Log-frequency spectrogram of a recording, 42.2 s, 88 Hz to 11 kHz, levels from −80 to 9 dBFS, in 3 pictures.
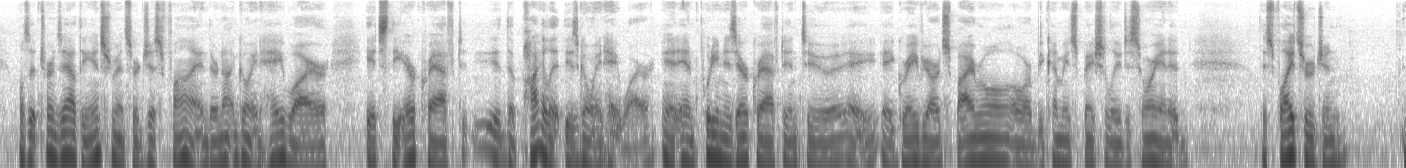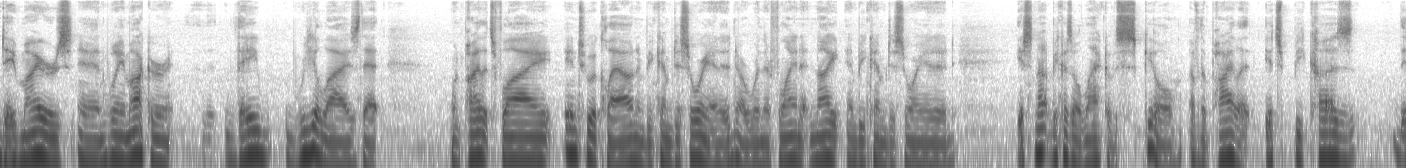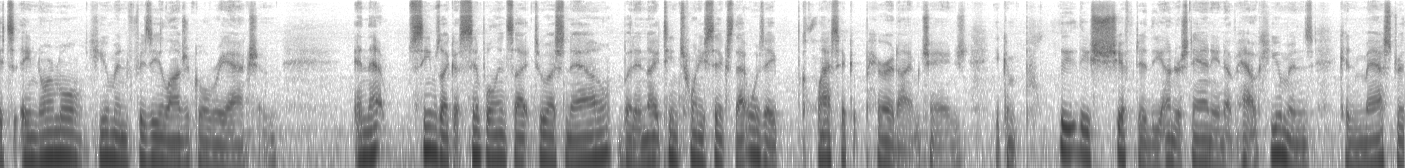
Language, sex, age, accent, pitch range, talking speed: English, male, 40-59, American, 90-115 Hz, 160 wpm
